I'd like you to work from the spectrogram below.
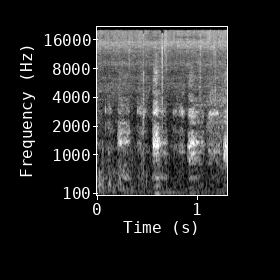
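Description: A dog pants rapidly and close by, a quick rhythmic series of breathy huffs over a little more than a second, faint and alone with no talking.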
